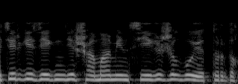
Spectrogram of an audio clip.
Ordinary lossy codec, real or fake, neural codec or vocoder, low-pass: MP3, 32 kbps; real; none; 7.2 kHz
